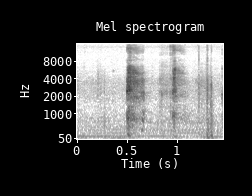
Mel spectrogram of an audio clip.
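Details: Person who is sick with a cough and has a weak voice: two or three short, dry coughs over quiet room noise.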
